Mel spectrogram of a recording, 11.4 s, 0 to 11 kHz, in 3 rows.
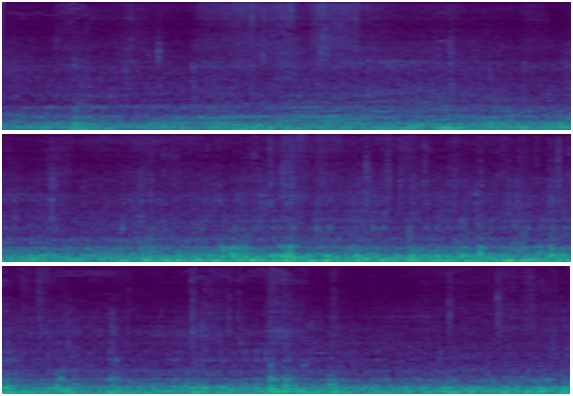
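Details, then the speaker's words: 2005 Lexus RX330 with 229,000 miles driving on a rough road: deep rumble with irregular dull knocks over bumps from worn strut mounts at all four struts, rear and some front; front control arm bushings also worn. "road yeah see it's really bad that's all strut mounts in the rear and some in the front really bad"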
